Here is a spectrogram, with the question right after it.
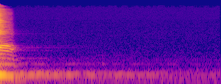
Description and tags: samples in this pack are "percussion"-hits i recorded in a free session, recorded with the built-in mic of the powerbook
plastic, noise, knarr, wood, knarz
